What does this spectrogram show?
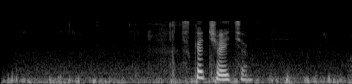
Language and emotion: Russian, neutral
